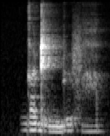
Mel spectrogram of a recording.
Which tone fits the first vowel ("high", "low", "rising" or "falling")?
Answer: high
